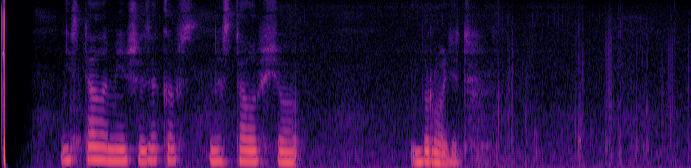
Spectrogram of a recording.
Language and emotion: Russian, sad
